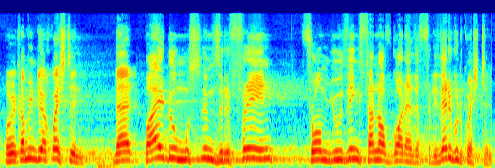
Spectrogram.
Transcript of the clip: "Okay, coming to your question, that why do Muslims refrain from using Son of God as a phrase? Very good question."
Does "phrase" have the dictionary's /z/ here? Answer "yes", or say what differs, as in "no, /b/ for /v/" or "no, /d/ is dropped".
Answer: no, /z/ is dropped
